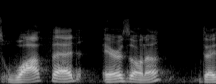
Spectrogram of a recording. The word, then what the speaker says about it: WaFd: Yeah, I want to make sure it's WaFD, Arizona.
